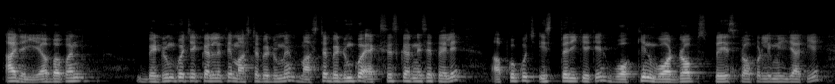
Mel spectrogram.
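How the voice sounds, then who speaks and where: A man's voice: mid-range voice, brisk. A young man from India giving a walking tour of a villa's bedrooms, inviting the viewer along in an easy sales patter, mixing Hindi with phrases. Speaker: real estate tour host. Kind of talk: property walkthrough. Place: indoors, large villa interior, walking room to room.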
